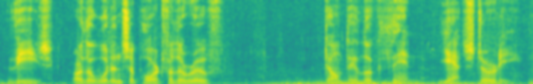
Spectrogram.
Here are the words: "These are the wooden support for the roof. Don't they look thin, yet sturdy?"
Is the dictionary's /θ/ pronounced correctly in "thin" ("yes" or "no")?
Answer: yes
